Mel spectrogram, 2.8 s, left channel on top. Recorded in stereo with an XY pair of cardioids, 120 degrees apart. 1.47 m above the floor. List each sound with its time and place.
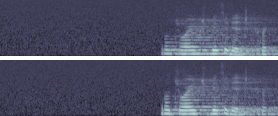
1.6 s a woman speaking: 45° right, 0.8 m; by 2.7 s 25° left, 0.8 m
